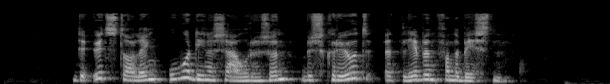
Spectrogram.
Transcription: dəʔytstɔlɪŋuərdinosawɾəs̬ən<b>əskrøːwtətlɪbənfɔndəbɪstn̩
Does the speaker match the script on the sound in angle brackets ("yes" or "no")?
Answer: yes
